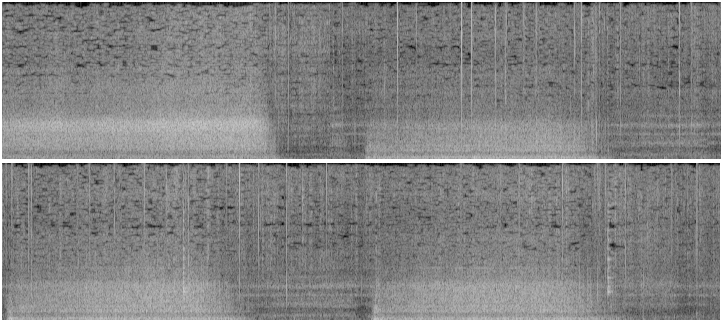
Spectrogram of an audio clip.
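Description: Someone blowing hard on glowing embers to get twig kindling to catch, in four long breaths of about two seconds each with short pauses between. Each blow starts abruptly and rushes steadily until it stops.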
